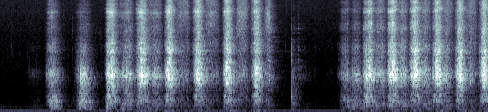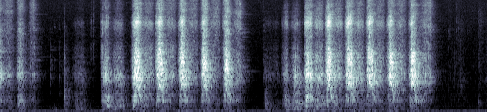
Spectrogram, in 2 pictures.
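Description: A hand saw cuts wood in quick, rhythmic strokes, in several bursts.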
